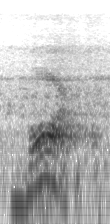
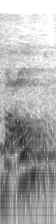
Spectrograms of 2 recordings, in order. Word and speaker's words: bought: इसका भूतकाल का रूप है बॉट, BOUGHT, बॉट। पढ़ेंगे इसे, कई लोग बाउट पढ़ते हैं, बाउट, BOUGHT, बाउट, जो गलत उच्चारण है।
